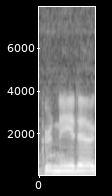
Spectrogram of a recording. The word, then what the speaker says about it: Grenada: it has gorgeous beaches Grenada Grenada not Anita Grenada can ha - here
